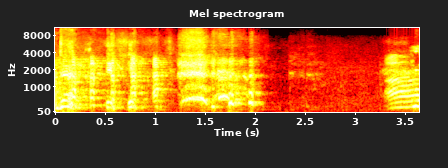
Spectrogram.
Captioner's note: all laughing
